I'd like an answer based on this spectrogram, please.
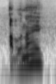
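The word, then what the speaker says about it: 危ない: Looks like the red kanji just says dangerous, pronounced abunai.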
